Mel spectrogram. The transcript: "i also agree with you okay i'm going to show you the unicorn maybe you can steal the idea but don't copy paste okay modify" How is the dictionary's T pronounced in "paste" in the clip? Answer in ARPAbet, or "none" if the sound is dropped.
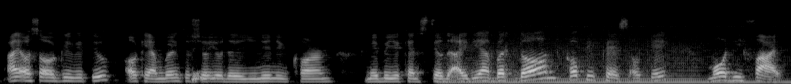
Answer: none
